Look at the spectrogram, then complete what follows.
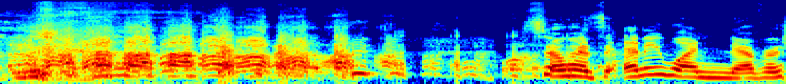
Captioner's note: women laughing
